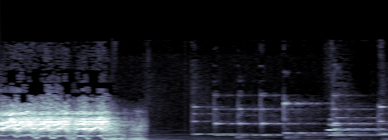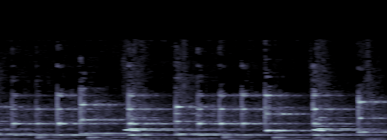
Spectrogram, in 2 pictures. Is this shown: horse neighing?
yes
